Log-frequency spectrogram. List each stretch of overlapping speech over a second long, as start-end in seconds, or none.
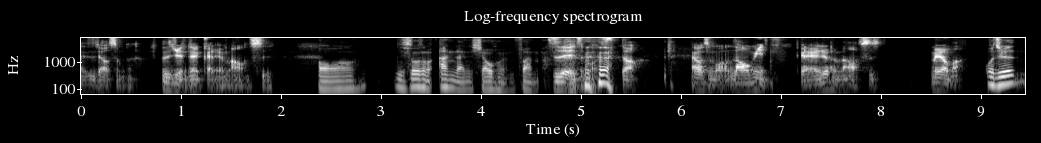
none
